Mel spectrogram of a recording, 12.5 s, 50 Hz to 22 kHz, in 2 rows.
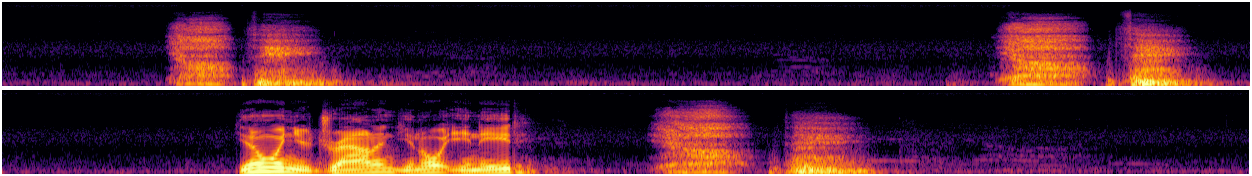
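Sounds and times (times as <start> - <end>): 
deep breathing in and out: 0.8 - 1.8, 5.0 - 6.0, 9.5 - 10.7
speech: 7.4 - 9.0.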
